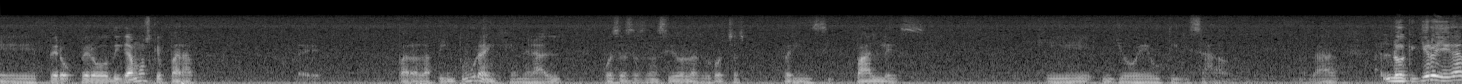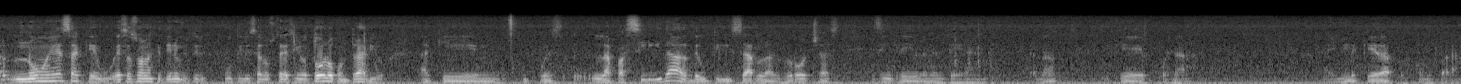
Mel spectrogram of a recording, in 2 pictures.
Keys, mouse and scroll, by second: 5.7 click, 6.3 middle click, 7.9-16.6 drag, 16.7 middle click, 17.6 d, 18.7-22.9 drag, 24.2 KP_Subtract, 25.5-27.0 drag, 27.3 middle click.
